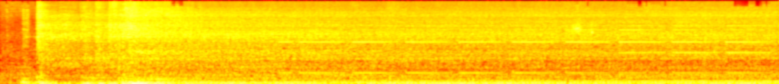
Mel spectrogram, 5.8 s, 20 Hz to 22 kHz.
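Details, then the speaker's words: Mercedes-Benz S550 after its exhaust leak was welded: short crank, catches and settles to a steady even idle with no puffing or ticking from the exhaust. The leak sounds fixed. "I don't hear the exhaust L [Music] [Applause] [Music] [Applause] anymore"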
